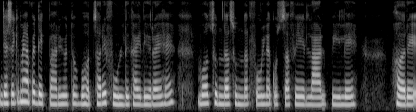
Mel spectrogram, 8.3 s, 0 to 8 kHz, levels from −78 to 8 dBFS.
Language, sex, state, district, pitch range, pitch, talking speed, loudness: Hindi, female, Uttar Pradesh, Jyotiba Phule Nagar, 210-235 Hz, 220 Hz, 200 wpm, -16 LUFS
